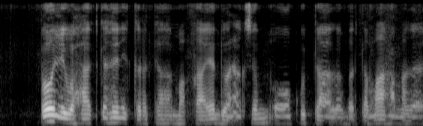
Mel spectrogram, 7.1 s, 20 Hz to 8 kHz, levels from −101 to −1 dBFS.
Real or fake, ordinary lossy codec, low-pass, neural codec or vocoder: fake; none; 7.2 kHz; codec, 44.1 kHz, 3.4 kbps, Pupu-Codec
